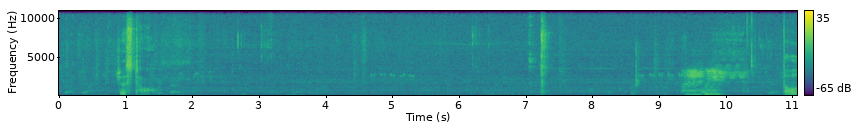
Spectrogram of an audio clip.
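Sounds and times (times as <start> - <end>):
faint chirping: 0.0 - 5.6, 7.4 - 11.0.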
